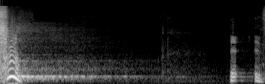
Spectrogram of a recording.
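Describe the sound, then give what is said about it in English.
A voice imitates a horse sneezing with one sharp, blown snort at the start that trails off in a long echo through a large hall. Quiet follows, then two short vocal sounds. “it's literally the same word that means a horse sneezing.”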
